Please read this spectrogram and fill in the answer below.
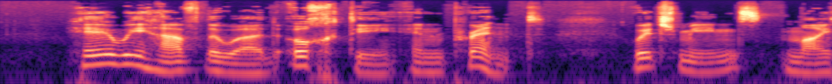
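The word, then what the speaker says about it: أختي: Alif takes a hamza because it's pronounced ukhti.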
